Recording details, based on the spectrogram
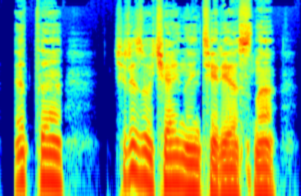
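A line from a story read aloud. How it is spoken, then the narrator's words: Timid. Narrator (Russian): робко сказал Пуаро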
